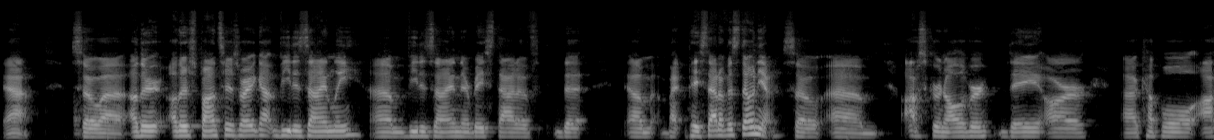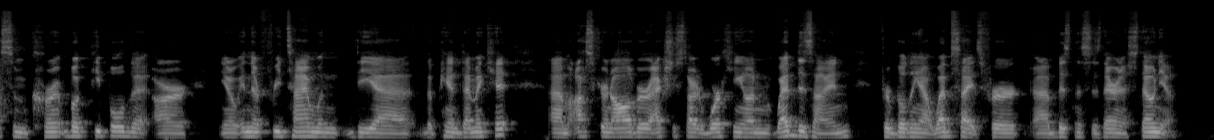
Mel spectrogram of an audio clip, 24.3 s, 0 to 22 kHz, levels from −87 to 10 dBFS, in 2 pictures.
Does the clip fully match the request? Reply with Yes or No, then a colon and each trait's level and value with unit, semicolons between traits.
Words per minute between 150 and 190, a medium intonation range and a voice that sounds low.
No: average, 175 wpm; narrow, 2.2 semitones; low, 120 Hz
